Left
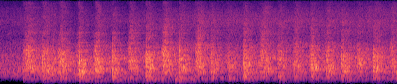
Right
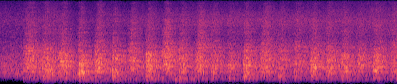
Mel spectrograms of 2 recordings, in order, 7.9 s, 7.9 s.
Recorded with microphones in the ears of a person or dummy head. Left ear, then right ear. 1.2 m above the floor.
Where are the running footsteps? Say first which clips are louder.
Left 2 dB; 30° left (ahead or behind), 5 m; by 8.0 s 65° left (ahead or behind), 9 m.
